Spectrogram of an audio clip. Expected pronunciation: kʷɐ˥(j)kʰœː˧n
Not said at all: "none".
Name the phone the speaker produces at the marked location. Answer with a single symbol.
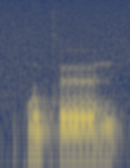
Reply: w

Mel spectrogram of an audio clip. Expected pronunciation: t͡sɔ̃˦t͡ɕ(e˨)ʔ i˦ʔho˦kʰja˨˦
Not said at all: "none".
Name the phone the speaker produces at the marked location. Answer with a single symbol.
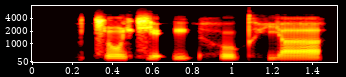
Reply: e˨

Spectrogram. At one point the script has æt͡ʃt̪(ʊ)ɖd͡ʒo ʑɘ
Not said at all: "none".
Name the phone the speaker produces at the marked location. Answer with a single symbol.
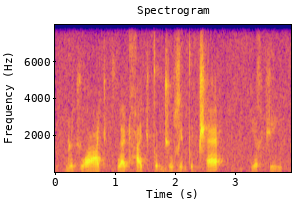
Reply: ʊ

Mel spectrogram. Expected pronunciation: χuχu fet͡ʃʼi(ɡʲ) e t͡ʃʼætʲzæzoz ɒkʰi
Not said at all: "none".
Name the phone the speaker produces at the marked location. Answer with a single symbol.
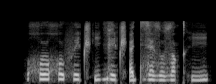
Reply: ɡ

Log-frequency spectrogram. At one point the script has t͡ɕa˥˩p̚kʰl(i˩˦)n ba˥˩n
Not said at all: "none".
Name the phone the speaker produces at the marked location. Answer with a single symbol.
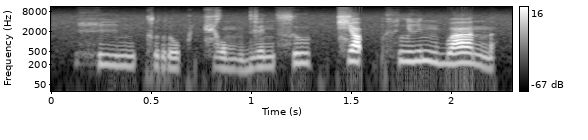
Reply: i˥˩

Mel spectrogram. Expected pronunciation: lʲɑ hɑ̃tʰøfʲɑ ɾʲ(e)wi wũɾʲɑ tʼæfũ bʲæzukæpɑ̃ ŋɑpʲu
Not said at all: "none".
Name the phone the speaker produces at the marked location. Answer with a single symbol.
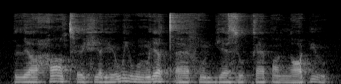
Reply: ø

